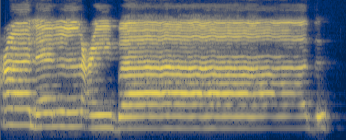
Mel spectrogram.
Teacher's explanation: علی العباد، لام کو ڈائریکٹ لام کے ساتھ ملائیں گے، درمیان میں یا اور الف خالی لیٹرز ہیں، ان کو ہم نہیں پڑھیں گے۔ اور عباد کی دال پر قلقلہ بھی ہوگا، کیونکہ دال ساکن ہو رہی ہے وقف کرنے کی صورت میں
